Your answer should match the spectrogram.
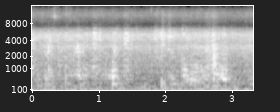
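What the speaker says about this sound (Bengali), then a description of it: "ভাজা হচ্ছে।" Meat and spices fry in a pan, giving a faint, steady sizzle with light stirring scrapes throughout.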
